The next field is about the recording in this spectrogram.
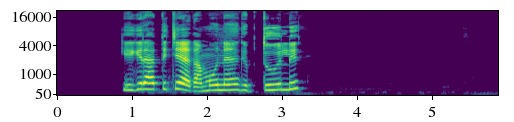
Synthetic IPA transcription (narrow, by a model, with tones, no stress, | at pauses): ki˨ki˦ɾa˦tːi˦t͡ʃɛ˦˨ka˨mu˦nɛ˦ŋki˨ptu˦li˦k̚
